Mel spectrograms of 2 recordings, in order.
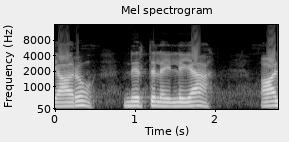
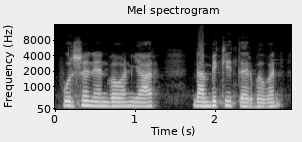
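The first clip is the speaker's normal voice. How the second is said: plain reading voice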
